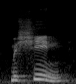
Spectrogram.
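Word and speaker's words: machine: And fourth मशीन, MACH is underline, तो CH is pronounced as SH की sound निकाल रहे हैं।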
